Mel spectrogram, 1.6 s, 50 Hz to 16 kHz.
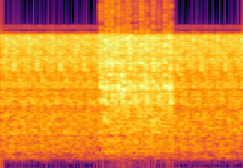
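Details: Volvo S40 idling: sudden half-second burst of sharp metallic rattling that then settles; attributed to a broken VVT wheel, not confirmed by ear.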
